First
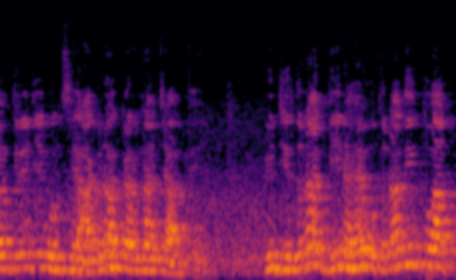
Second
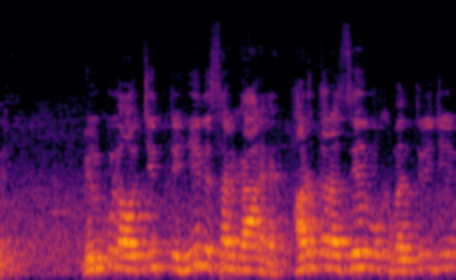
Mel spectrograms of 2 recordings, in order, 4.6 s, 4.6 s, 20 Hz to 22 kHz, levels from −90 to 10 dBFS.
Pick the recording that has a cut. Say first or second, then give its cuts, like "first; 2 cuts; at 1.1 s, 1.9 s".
second; 1 cut; at 2.9 s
